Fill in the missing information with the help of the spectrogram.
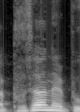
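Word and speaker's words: Busan: 데이먼스 이어의 부센, 10cm의 열대야 그리고 호피폴라의 너의 바다를 추천을 해주셨습니다. 부산을 아 부산을 부산이라고 그 표현한 이유는 제가 그렇게 발음한 이유는 B U S A N이라고 써 있었기 때문입니다, 여러분.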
